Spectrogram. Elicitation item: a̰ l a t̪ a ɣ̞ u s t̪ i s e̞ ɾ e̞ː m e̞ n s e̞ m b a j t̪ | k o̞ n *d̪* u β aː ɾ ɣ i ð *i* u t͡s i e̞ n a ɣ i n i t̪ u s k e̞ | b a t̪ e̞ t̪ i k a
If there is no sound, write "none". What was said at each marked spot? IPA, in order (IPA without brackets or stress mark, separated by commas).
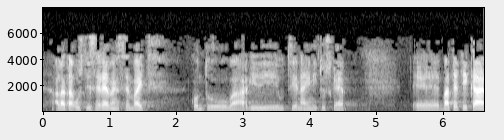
t̪, i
